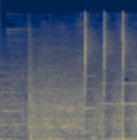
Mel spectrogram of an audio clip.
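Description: Gas stove burner being lit: a hiss of gas as the knob is turned, then three sharp igniter clicks about a third of a second apart in the second half.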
